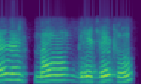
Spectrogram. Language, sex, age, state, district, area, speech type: Urdu, male, 30-45, Uttar Pradesh, Lucknow, urban, conversation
